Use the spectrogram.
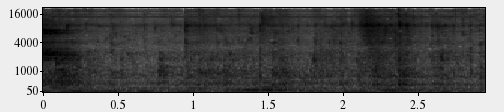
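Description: Water drains from an ultrasonic cleaner tank holding motorcycle parts for a cafe racer build, a steady, soft wash of flowing liquid that holds level and swells slightly near the end.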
